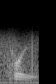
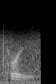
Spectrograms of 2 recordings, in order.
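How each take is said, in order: Both takes have the same delivery.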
